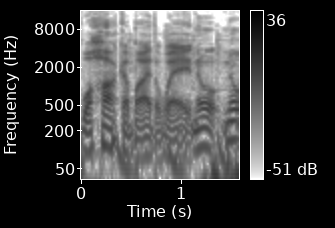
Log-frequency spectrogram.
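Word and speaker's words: Oaxaca: is so this right here a waxa it's pronounced Waka by the way no no offense to anyone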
